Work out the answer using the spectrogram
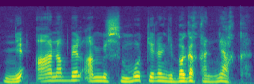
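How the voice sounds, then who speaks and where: A man playing a jealous, lovelorn gentleman in an Ilocano radio drama, resentful and wounded, with an Ilocano accent and husky voice. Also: on the high side, fairly quick, dry recording. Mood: bitter jealousy. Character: jealous, bitter lovelorn gentleman, master of the house.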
